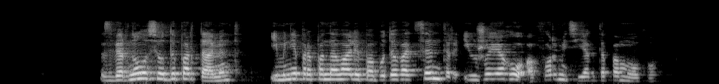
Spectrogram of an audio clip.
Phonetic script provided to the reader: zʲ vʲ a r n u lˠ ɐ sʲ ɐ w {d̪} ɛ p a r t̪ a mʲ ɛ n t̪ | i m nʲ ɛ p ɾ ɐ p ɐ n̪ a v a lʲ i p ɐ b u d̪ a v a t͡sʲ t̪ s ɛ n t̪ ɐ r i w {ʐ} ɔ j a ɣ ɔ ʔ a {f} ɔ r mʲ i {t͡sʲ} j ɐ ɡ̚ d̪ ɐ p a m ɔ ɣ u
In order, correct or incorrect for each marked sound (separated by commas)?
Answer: correct, correct, correct, correct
